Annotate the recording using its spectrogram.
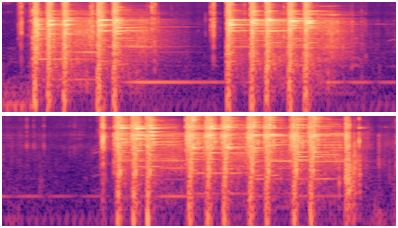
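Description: Gunfire at close range with the ring of struck steel targets after each hit. Two strings of about five single-action revolver shots come first, then a quicker string of about ten lever-action rifle shots.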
